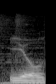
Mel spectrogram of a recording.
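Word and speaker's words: ils: and it's pronounced eel just like the singular form.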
